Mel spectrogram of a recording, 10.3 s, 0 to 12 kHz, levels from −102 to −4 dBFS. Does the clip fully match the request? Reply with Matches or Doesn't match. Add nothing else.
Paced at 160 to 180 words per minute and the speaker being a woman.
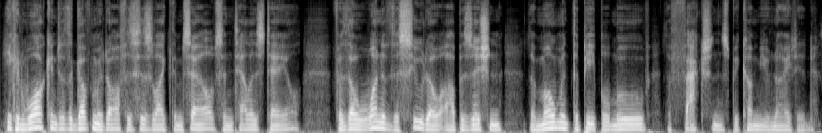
Doesn't match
